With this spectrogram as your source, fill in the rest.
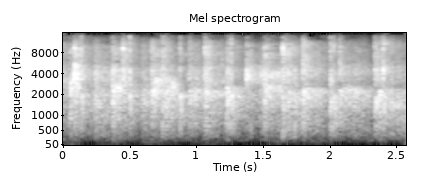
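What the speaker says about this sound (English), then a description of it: "Please applause." Audience applause at a startup pitch competition event, greeting a jury member: dense clapping from a crowd, fairly close and loud, with individual claps standing out in the steady roar.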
